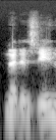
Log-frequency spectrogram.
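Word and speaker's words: Medellín: I decided to spend about a month in Colombia in in Medí, Medigene if you pronounce it in the kind of Spanish flare of of the uh of the name.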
